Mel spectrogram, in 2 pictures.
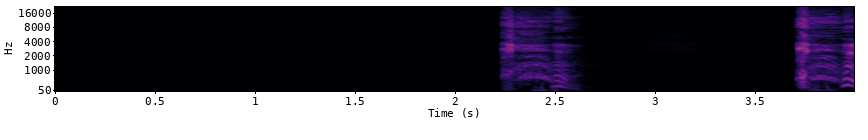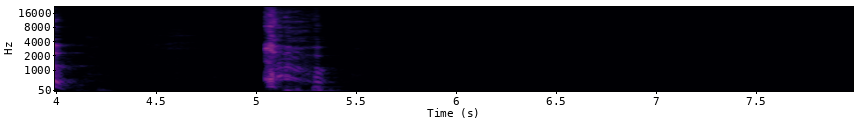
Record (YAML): three_cough_length: 8.0 s
three_cough_amplitude: 7974
three_cough_signal_mean_std_ratio: 0.25
survey_phase: beta (2021-08-13 to 2022-03-07)
age: 45-64
gender: Male
wearing_mask: 'No'
symptom_none: true
smoker_status: Ex-smoker
respiratory_condition_asthma: false
respiratory_condition_other: false
recruitment_source: REACT
submission_delay: 1 day
covid_test_result: Negative
covid_test_method: RT-qPCR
